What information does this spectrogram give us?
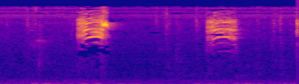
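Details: Agitated sunbird, called sogok otong locally: two drawn-out, very high, rasping buzzy phrases about a second apart, each lasting roughly a quarter second, with steady low hum behind.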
